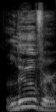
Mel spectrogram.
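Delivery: "louver" with an oo in place of short i; mispronounced liver. Shown as a demonstration. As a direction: say "louver", LOO-ver, for liver. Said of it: "has a lot of oohs in it".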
